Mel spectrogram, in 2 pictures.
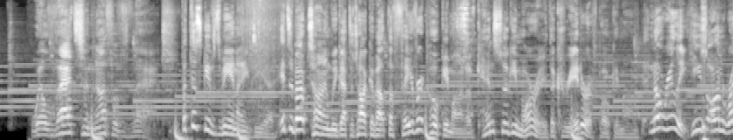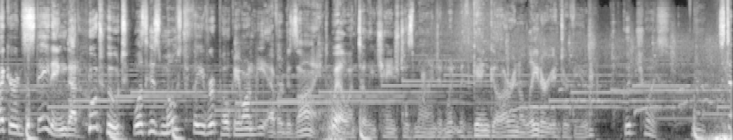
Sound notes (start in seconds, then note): none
